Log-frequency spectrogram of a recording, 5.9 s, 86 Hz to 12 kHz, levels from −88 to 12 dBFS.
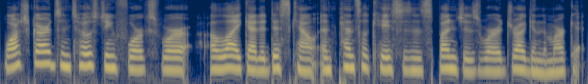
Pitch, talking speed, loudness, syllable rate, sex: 210 Hz, 215 wpm, -17 LUFS, 5.6 syllables/s, female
